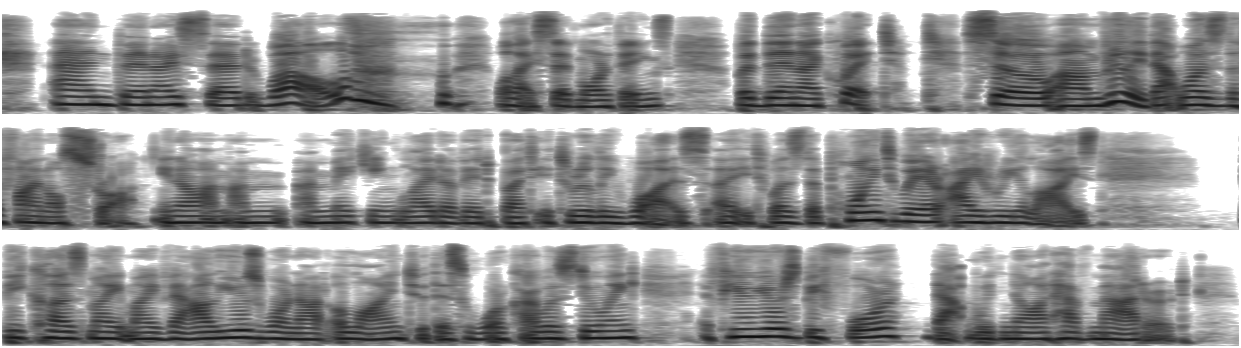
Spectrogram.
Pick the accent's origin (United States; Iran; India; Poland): Iran; I'm from Iran and the Middle East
